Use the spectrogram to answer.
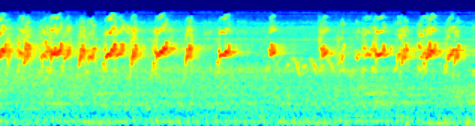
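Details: Blue-winged parrotlets (Forpus xanthopterygius) give a rapid stream of high, sharp chirping notes at about two per second, overlapping as if from several birds, over a low rumbling background.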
